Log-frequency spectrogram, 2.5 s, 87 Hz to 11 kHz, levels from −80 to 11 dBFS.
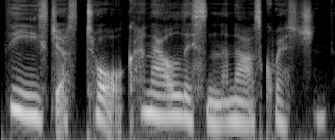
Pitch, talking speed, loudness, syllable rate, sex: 190 Hz, 190 wpm, -17 LUFS, 4.9 syllables/s, female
